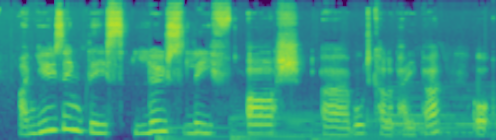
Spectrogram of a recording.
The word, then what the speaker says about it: Arches: I'm using this loose leaf arche watercolour paper, or arches, but it's French, so it's pronounced arche.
